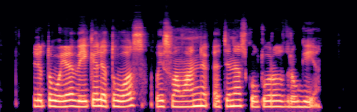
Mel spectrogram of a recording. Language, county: Lithuanian, Vilnius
